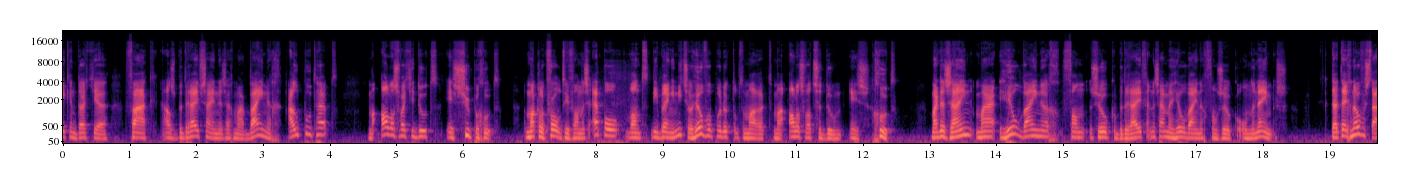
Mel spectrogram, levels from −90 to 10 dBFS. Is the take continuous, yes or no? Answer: yes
